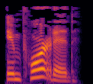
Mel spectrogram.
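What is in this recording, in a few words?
"imported", British English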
